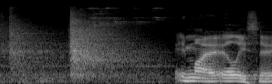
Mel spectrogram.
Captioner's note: door unlocking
